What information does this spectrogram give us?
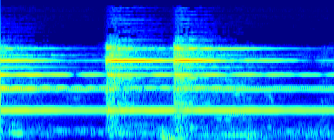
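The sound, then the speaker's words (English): A bright electric school bell rings continuously with a steady metallic tone, signalling the end of class, swelling louder in two bursts partway through before sustaining to the end, with no voices present. “that bell means... Oh, pardon me. That means the same as a dozen regular school classes over.”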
